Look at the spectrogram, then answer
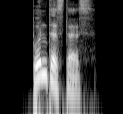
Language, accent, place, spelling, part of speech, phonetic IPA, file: German, Germany, Berlin, buntestes, adjective, [ˈbʊntəstəs], De-buntestes.ogg
- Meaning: strong/mixed nominative/accusative neuter singular superlative degree of bunt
